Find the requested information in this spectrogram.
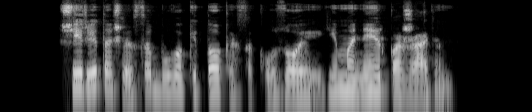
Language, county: Lithuanian, Klaipėda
